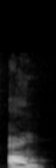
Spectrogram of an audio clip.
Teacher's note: आपके कंठ से आवाज नाक में जाएगी, मुख में नहीं आनी चाहिए।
